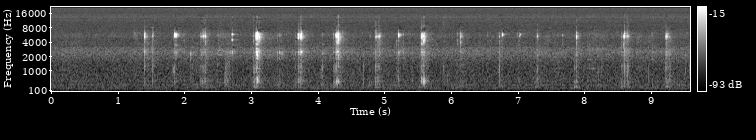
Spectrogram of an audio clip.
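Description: Quiet, close-miked chewing with the mouth closed: irregular small clicks and smacks, about two a second, starting about a second and a half in.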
